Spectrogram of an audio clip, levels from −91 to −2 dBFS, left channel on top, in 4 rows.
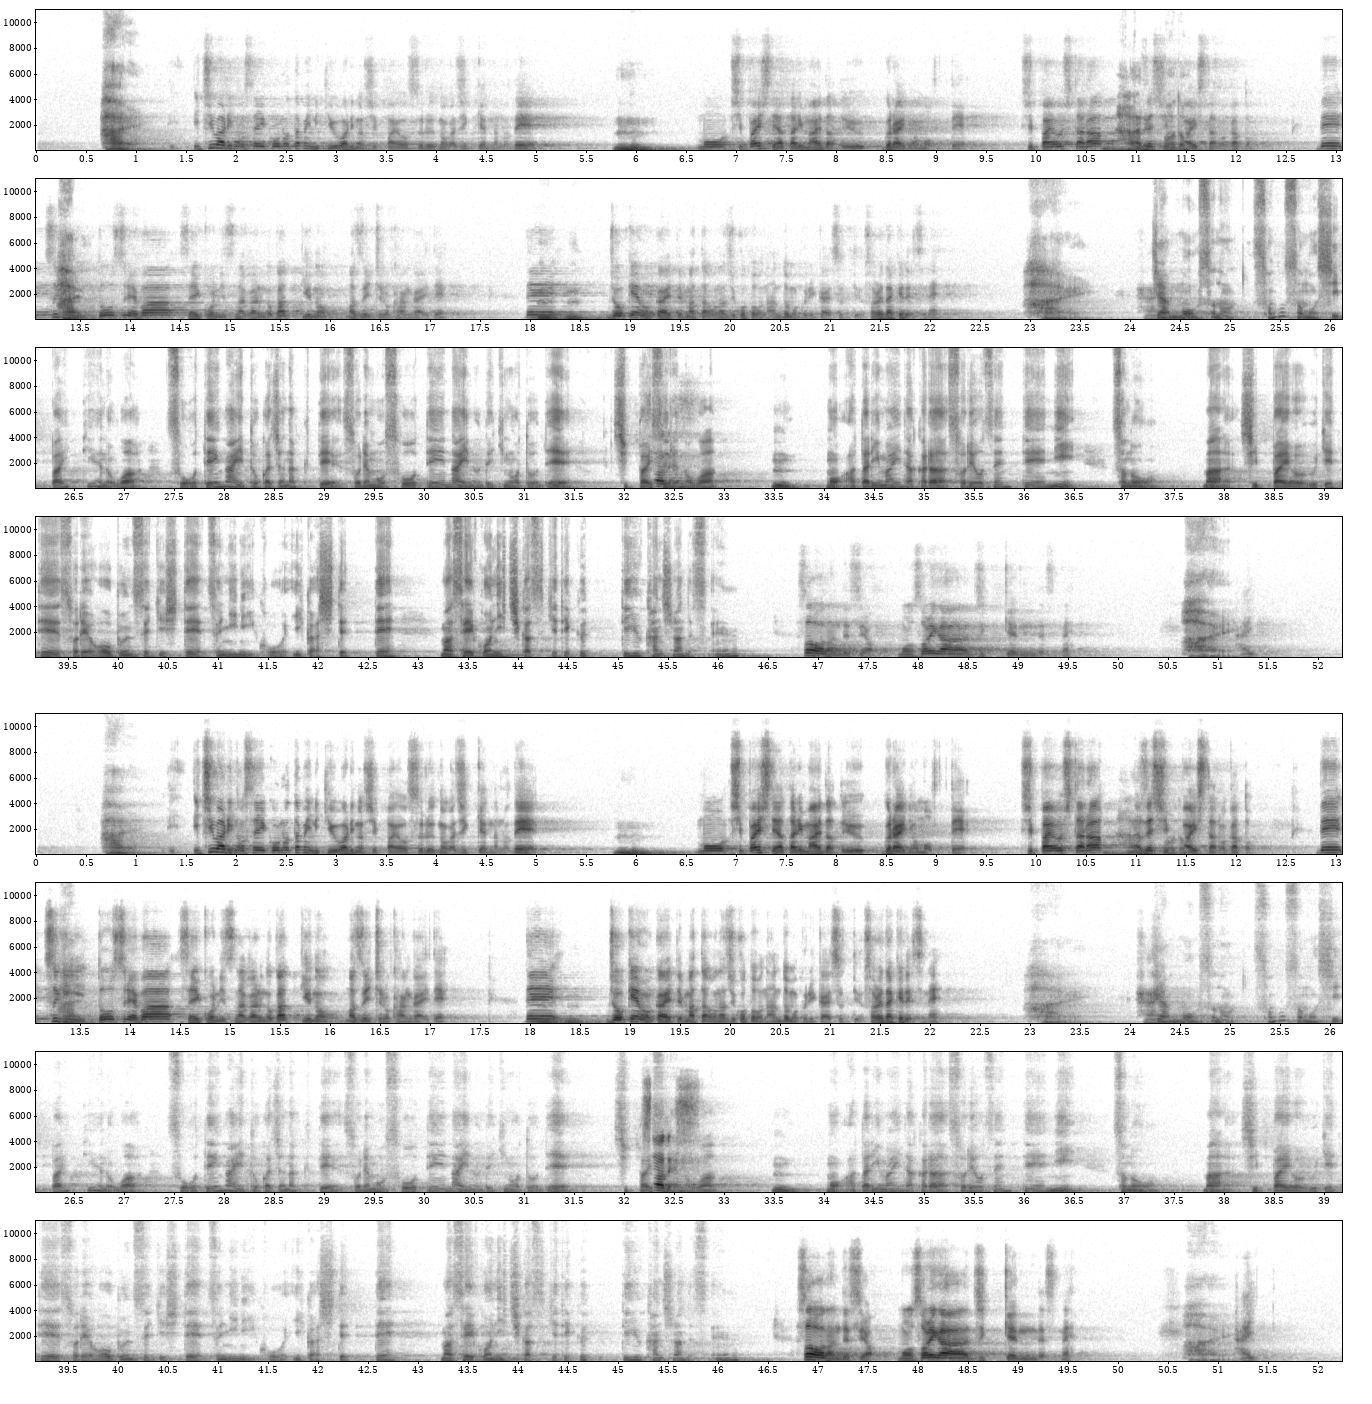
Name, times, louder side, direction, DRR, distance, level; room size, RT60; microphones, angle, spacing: voice 1, 0.6-1.1 5.8-6.2 10.7-11.6 13.3-13.5 18.1-18.6 22.9-23.6 24.2-31.5 31.9-32.9 33.5-33.8 34.0-36.5 36.9-37.4 37.8-42.8 43.2-44.8 45.0-46.3 50.6-51.2, left 5 dB, 80° left, 16 dB, 0.6 m, -33 dB
voice 2, 1.6-5.0 6.6-9.3 9.9-12.2 12.8-17.2 17.9-18.3 18.8-22.1 24.1-24.3 32.3-32.5 46.8-49.5 51.2-51.4, right 5 dB, 90° right, 12 dB, 0.7 m, -27 dB
25.0 x 25.0 x 9.4 m, 2.2 s
head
